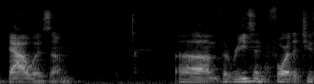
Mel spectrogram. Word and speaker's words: Taoism: is also the same the T makes more of a soft T or D sound so often say Taoism the reason for the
